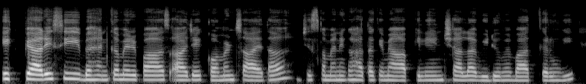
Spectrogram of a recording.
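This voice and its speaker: A woman's voice: mid-range voice, level tone, darkish tone, no echo, studio quality. A woman hosting a parenting advice talk, speaking earnestly and instructively straight to mothers. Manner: earnest, instructive, addresses viewers directly.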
